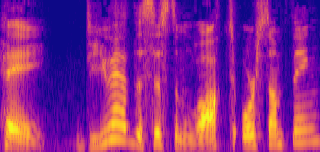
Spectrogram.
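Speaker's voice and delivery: mock confused, high, puzzled voice. Retelling what a longtime employee asked about the system: imitating a confused question. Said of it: "she says in a confused voice".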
